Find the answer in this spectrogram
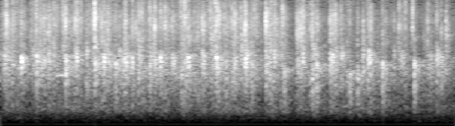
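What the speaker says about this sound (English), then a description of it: "Let's give the Lord a clap offering." A church congregation claps together in a steady, moderate wash of applause that holds for several seconds without talk.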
